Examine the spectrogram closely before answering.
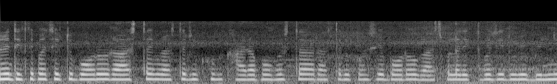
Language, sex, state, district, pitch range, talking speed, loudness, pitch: Bengali, female, West Bengal, Paschim Medinipur, 225-240 Hz, 215 wpm, -16 LUFS, 230 Hz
